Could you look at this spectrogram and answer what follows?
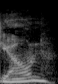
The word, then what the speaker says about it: Ioan: I think it's Yone. – Yone. I-O-A-N. Yeah. Yone.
